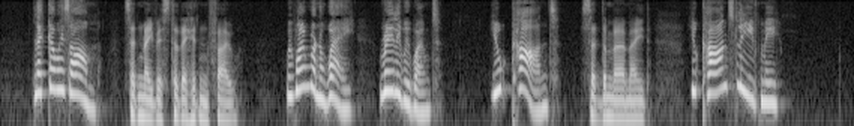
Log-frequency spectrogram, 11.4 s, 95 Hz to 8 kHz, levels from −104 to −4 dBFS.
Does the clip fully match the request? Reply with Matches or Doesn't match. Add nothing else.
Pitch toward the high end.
Matches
